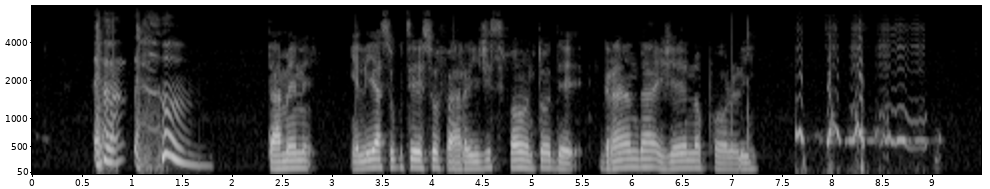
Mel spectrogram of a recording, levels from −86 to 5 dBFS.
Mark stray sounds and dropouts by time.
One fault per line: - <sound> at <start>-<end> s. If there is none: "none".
- cough at 0.6-1.8 s
- bark at 7.6-9.2 s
